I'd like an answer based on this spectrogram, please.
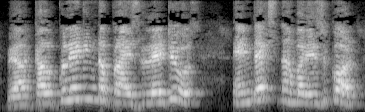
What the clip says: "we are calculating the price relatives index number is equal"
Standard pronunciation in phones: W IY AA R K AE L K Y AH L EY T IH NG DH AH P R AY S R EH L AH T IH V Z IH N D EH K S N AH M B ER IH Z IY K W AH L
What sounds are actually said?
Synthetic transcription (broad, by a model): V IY AA R K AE L K Y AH L EY T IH NG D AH P R AY S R L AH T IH Z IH N D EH K S N AH M B ER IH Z K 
